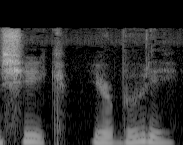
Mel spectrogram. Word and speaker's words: Sheik Yerbouti: And the title of the album is spelled Sheik, S-H-E-I-K, Y-E-R-B-O-U-T-I, Sheik, as in Sheik, your booty, Frank Zappa.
